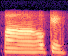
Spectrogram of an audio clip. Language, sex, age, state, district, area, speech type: Goan Konkani, female, 18-30, Goa, Canacona, rural, conversation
